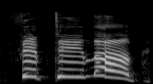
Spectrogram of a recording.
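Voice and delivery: high, drawn-out sideline scream. Acted. Kid on the sideline cheering Venus on, screaming. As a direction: yell it slowly, way up in pitch. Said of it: "I'm standing on the sideline screaming".

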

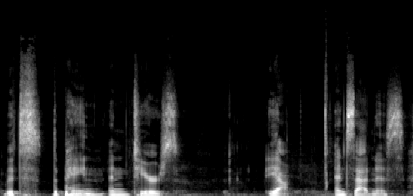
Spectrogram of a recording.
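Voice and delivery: usual speaking voice

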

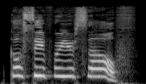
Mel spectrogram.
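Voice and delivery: high, slow, insistent challenge; assertive. Acted. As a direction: dare him to go look. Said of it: "I asserted".

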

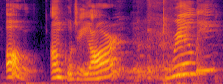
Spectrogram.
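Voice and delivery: drawn-out questions climbing high, imitating an incredulous uncle; mock disbelief. Uncle hears who bought the rat, mock disbelief.

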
